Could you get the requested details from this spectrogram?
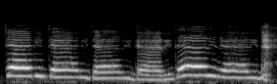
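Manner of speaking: put-on high, loud, building baby babble; baby babbling. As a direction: babble excitedly like the baby dinosaur. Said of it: "baby starts going".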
